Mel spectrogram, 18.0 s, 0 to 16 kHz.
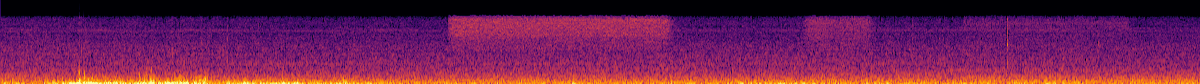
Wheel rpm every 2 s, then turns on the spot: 0, 0, 0, 0, 0, 0, 0, 0, 0.
none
